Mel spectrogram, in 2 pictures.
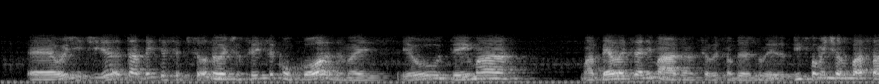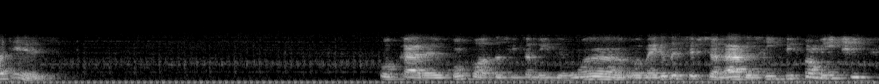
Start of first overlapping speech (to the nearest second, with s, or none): none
